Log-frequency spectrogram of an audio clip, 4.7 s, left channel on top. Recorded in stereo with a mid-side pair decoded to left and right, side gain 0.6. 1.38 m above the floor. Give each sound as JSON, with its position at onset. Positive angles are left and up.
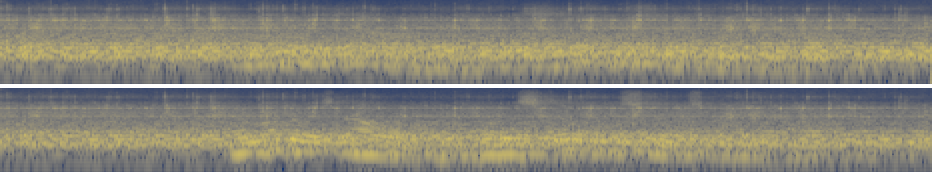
{"t": 0.0, "sound": "a fan", "azimuth_deg": 25, "distance_m": 1.3}
{"t": 1.1, "sound": "a man speaking", "azimuth_deg": -60, "distance_m": 4.0}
